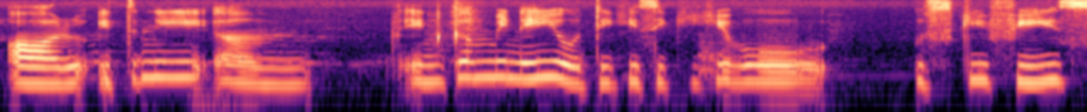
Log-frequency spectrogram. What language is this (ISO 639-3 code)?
urd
